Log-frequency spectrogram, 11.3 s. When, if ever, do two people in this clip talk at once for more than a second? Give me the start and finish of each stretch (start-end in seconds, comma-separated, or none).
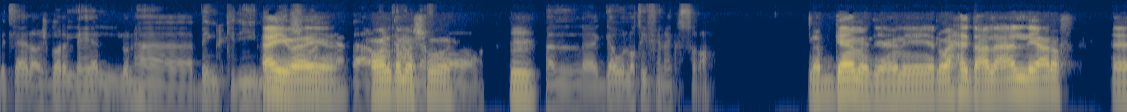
2.6-4.5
